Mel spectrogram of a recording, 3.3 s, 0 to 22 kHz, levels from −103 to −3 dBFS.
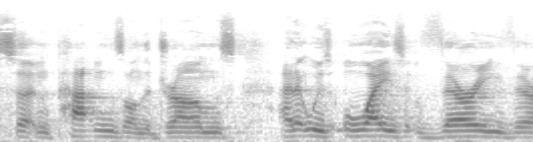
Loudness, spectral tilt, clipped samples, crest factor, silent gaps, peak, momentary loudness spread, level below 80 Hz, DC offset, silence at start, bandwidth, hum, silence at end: -52 LUFS; -3 dB/octave; under 0.1%; 20 dB; none; -32 dBFS; 8 LU; -84 dBFS; under 0.1%; 0 s; 15.5 kHz; none; 0 s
